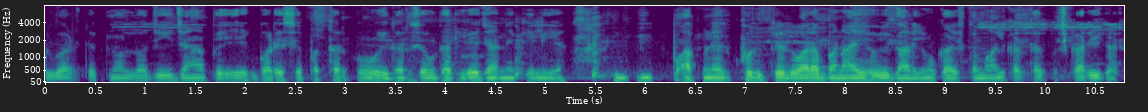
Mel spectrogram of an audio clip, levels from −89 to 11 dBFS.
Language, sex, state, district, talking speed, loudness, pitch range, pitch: Hindi, male, Bihar, Gopalganj, 155 wpm, -23 LUFS, 95-100 Hz, 100 Hz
